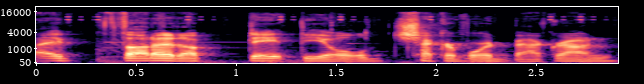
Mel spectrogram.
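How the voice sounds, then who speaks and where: A man talks at a moderate pace over background music. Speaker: animator and YouTuber. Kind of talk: scripted channel update talk to camera.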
